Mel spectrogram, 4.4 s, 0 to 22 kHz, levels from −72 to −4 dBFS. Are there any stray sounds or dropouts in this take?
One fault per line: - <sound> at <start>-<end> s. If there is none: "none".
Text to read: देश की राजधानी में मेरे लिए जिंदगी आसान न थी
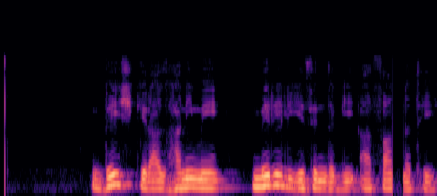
- dropout at 3.9-4.0 s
